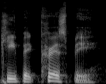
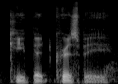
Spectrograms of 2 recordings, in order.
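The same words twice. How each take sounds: First: It is said in an ordinary natural voice. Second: It is said in a put-on character voice.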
